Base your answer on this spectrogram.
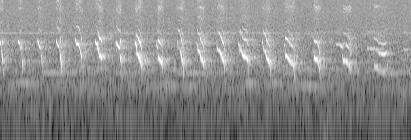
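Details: Chihuahua whining in a rapid, steady series of high yelps, each sliding sharply downward, roughly three per second without a break, in a quiet indoor setting.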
